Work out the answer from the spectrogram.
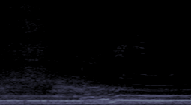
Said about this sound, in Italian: Da qualche parte in alto, probabilmente dalla torre, ho sentito la voce del conte lanciare un richiamo con quel suo bisbiglio aspro e metallico. A quella chiamata sembrava rispondere da ogni dove l'ululato dei lupi.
